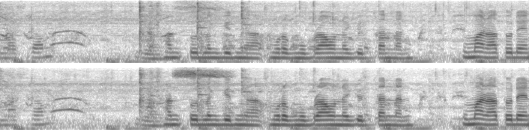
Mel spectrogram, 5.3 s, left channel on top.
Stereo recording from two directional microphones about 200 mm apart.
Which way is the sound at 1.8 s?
5° right (ahead or behind).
